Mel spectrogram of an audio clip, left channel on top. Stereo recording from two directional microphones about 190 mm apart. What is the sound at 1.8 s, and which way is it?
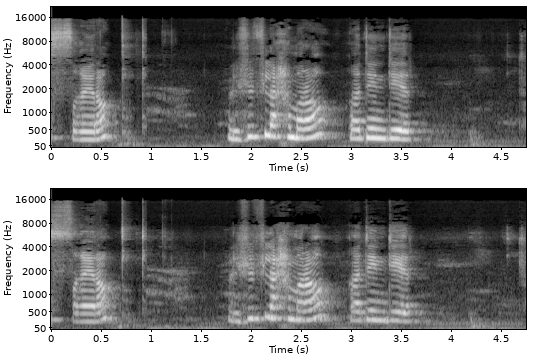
Speech, 50° left (ahead or behind).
